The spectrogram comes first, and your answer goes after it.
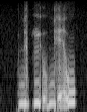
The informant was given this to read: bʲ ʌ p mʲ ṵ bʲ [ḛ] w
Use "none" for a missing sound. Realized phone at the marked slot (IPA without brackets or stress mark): ḛ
